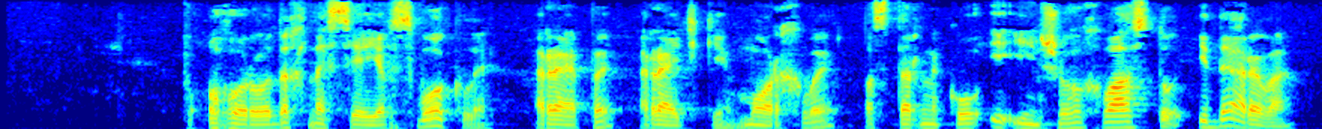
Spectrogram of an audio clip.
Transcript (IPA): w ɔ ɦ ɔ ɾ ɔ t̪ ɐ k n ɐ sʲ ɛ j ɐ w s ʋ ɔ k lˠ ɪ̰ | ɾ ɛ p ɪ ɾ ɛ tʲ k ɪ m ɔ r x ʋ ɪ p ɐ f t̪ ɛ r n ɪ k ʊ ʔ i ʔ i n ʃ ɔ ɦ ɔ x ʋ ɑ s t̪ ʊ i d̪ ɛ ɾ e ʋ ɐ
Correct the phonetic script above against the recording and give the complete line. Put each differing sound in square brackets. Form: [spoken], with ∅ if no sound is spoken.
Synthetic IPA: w ɔ ɦ ɔ ɾ ɔ [d̪] ɐ [x] n ɐ sʲ ɛ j ɐ w s ʋ ɔ k lˠ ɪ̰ | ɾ ɛ p ɪ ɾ ɛ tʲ k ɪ m ɔ r x ʋ ɪ p ɐ [s] t̪ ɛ r n ɪ k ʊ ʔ i ʔ i n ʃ ɔ ɦ ɔ x ʋ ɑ s t̪ ʊ i d̪ ɛ ɾ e ʋ ɐ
